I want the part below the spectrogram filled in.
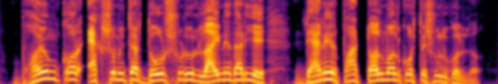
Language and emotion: Bengali, fearful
